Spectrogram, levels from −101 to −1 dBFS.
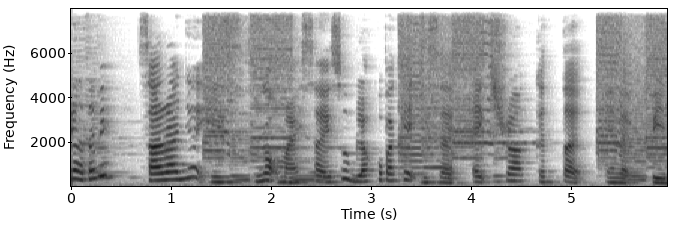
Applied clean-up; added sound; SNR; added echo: classical method log-MMSE.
